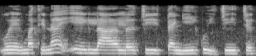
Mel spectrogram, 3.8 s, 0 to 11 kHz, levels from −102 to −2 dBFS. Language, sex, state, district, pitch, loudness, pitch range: Garhwali, female, Uttarakhand, Tehri Garhwal, 185 Hz, -18 LUFS, 180-190 Hz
